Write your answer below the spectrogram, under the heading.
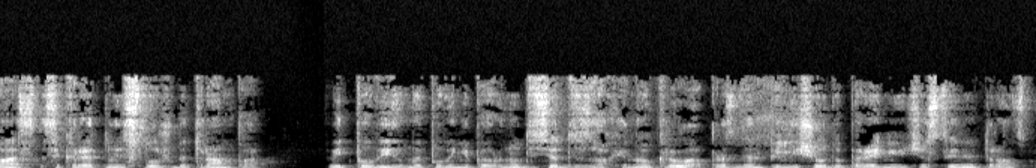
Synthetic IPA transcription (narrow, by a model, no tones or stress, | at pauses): ɑsʲsekɾɛt̪nɔjislˠuʒbɪt̪ɾɑmpɐ | ʋʲid̪̚pɔʋʲiwmɪpɔʋɪnʲːipɔʋernut̪̬ɪ̥sʲɐd̪ɔzɑxʲid̪nɔɦɔkɾɪlˠɑpɾezɪd̪ɛnt̪̚pʲidʲijʃɔwd̪ɔpeɾɛdʲnʲɔjit͡ʃɐst̪ɪnɪt̪ɾɑnsp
